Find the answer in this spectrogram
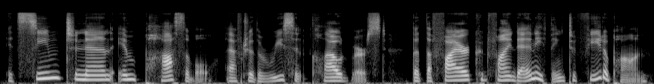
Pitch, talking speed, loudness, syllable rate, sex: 195 Hz, 165 wpm, -19 LUFS, 4.6 syllables/s, female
